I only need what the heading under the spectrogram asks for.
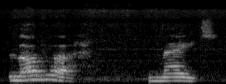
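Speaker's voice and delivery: ordinary delivery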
